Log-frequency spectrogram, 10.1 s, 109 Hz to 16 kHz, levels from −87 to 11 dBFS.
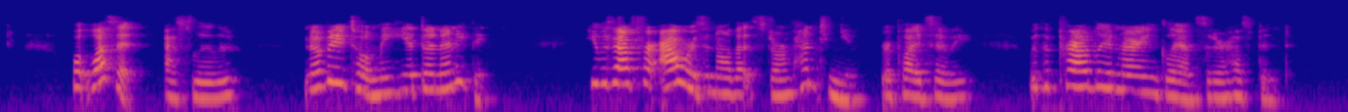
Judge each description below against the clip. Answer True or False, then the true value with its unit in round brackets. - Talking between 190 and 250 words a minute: True (195 wpm)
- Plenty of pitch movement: True (7.4 semitones)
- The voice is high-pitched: True (260 Hz)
